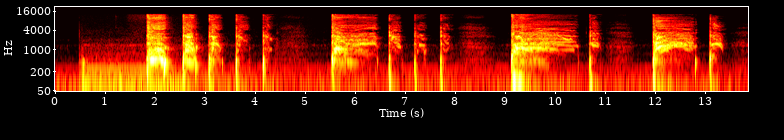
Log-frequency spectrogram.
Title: coughing 23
